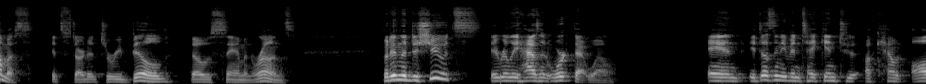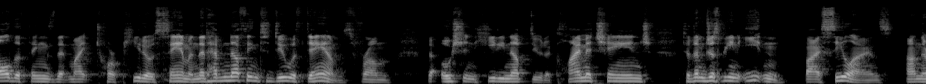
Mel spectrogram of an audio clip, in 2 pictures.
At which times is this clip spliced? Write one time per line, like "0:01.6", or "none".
none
